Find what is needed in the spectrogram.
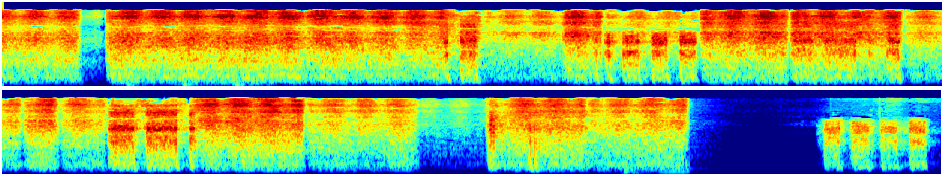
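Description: Phone spirit-box app sweeping through radio frequencies, playing loud static hiss chopped into short blocks a fraction of a second long. The static cuts off suddenly near the end as the app's noise gate is switched on, leaving one short blip.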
